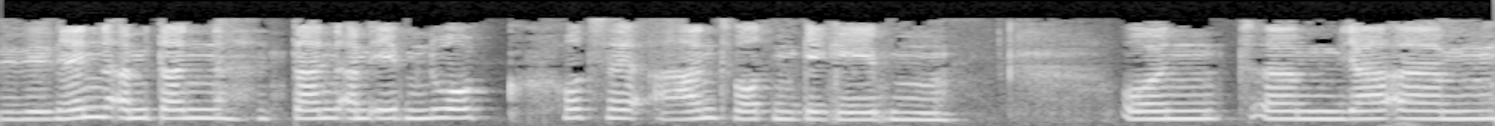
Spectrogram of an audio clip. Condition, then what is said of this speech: Stuttering. Genau, ja, auf Grund meiner starken Symptomatik spielt mit das Stottern bei mir nach wie vor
